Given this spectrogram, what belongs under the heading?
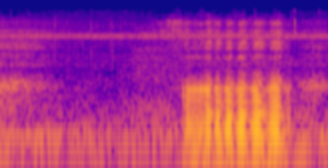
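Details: Pug snoring: a single loud, buzzing, rattly snore of about one second, with steady room hum behind.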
